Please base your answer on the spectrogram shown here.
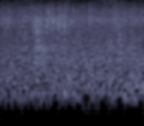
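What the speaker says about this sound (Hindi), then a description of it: "और बारिश देखो कितनी हो रही है" Heavy summer rain pours steadily in a dense, continuous hiss, loud and close, with no voices over it.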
